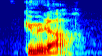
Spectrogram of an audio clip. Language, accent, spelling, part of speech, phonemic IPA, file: French, France, cumulard, noun, /ky.my.laʁ/, LL-Q150 (fra)-cumulard.wav
- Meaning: moonlighter (person with several jobs)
